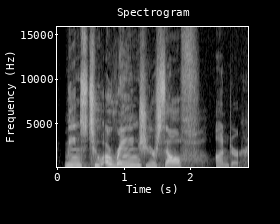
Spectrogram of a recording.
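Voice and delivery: usual speaking voice

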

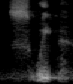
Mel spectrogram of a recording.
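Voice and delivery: whispered echo of "Sweetness". Acted.

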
